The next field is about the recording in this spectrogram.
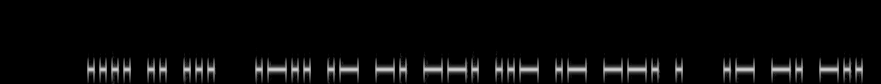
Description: Morse code, heard as a keyed tone, about 20 wpm, 700 Hz. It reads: HIS LANGUAGE AND
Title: Sentences from Top 1600 Words 20wpm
